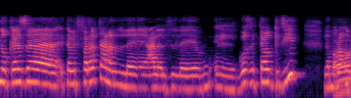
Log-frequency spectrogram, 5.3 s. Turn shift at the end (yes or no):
yes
